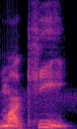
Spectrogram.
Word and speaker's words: Marquis: Like my name's Marquis, but if you pronounce the S, it's supposed to be feminine.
